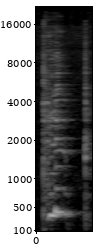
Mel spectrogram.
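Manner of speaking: plop sound. A narrator's reading. Frog jumps into pond.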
